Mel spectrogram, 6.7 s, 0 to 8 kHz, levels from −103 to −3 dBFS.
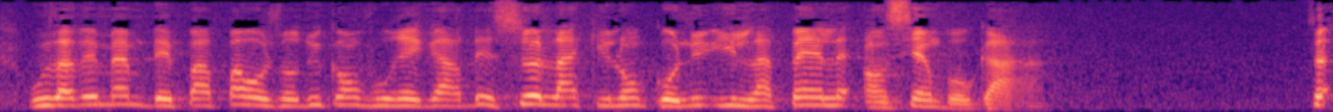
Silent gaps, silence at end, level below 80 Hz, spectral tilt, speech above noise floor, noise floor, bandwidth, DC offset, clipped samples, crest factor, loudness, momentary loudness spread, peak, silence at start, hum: none; 0 s; -72 dBFS; -4 dB/octave; 34 dB; -58 dBFS; 8 kHz; under 0.1%; under 0.1%; 20 dB; -25 LUFS; 6 LU; -6 dBFS; 0 s; none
